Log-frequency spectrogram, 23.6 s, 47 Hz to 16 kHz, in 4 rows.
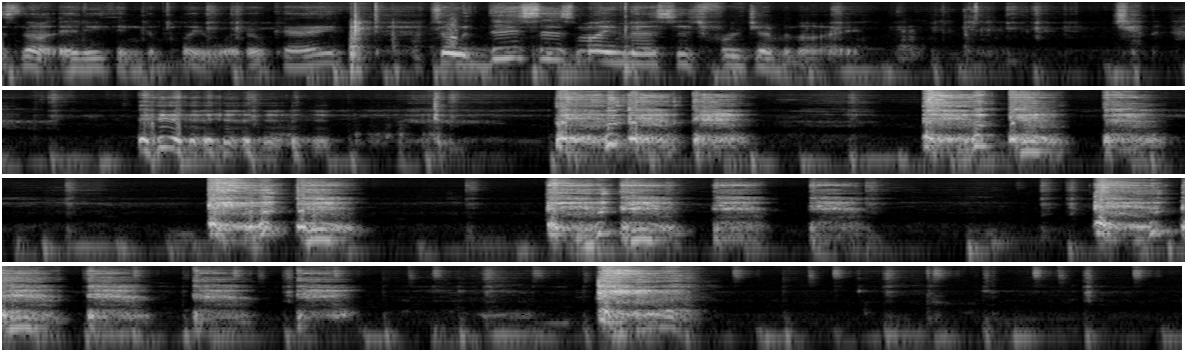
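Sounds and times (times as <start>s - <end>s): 
speech: 0.0s - 5.0s, 5.6s - 5.8s, 6.6s - 9.8s, 10.5s - 11.8s, 12.9s - 13.7s, 14.6s - 15.6s, 17.8s - 19.5s
harsh chesty coughs from a person with the flu: 6.6s - 9.7s, 10.5s - 11.8s, 12.8s - 13.6s, 14.6s - 16.2s, 17.3s - 19.6s, 20.7s - 21.3s.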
